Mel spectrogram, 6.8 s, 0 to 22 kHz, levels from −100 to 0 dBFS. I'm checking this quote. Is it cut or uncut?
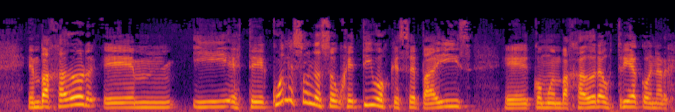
cut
